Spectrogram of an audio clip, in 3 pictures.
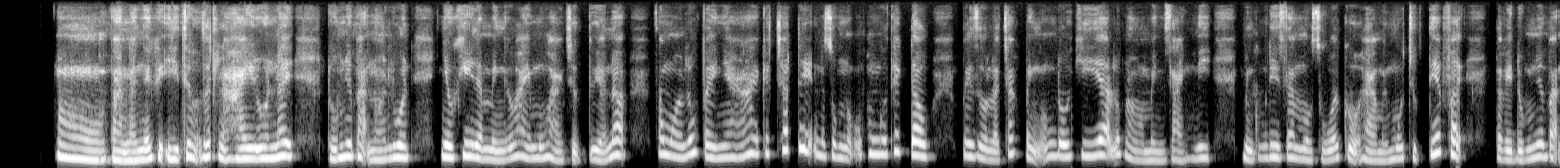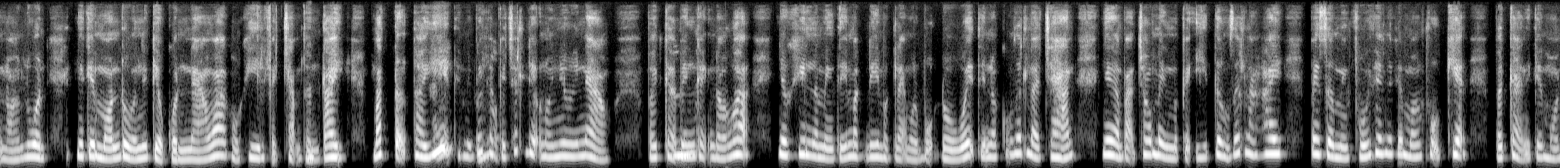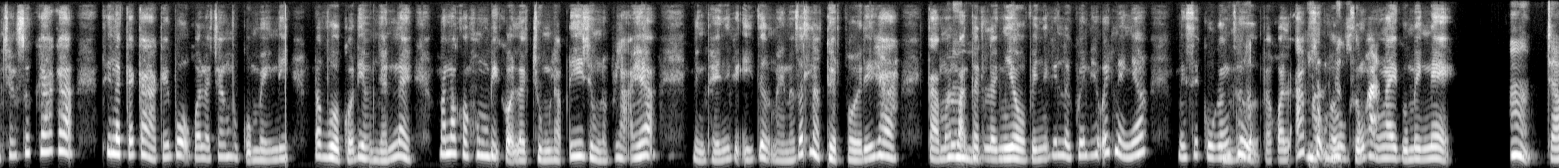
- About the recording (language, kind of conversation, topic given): Vietnamese, advice, Làm sao để có thêm ý tưởng phối đồ hằng ngày và mặc đẹp hơn?
- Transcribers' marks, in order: other background noise; tapping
